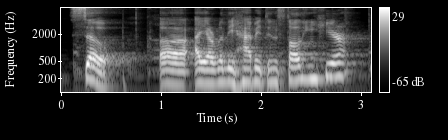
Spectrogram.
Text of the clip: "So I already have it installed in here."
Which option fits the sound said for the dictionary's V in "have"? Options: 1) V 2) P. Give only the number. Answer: 2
